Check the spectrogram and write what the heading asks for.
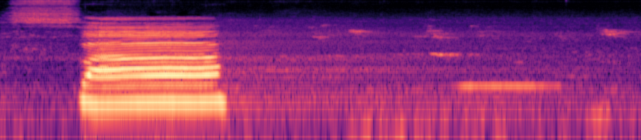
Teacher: উপরের দাঁত নিচের ঠোঁটের সাথে লাগিয়ে উচ্চারণ করতে হবে।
